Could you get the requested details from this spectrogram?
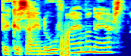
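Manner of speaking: usual speaking voice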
